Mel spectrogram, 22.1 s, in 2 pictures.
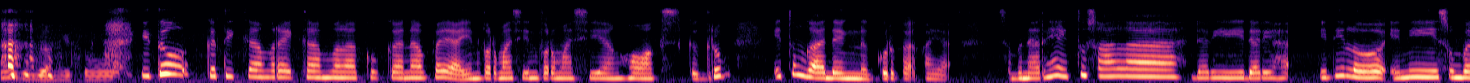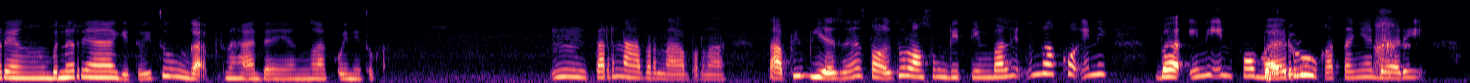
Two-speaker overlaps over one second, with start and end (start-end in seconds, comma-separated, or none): none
